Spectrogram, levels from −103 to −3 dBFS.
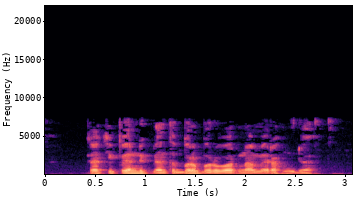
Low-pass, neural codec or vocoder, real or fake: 7.2 kHz; none; real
